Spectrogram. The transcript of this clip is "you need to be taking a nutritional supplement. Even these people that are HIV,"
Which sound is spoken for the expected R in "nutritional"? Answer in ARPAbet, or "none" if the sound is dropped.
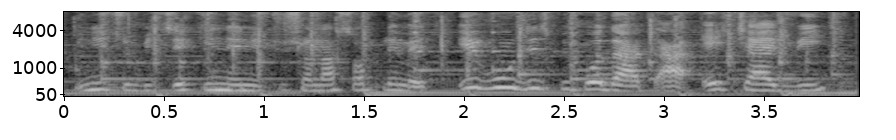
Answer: none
